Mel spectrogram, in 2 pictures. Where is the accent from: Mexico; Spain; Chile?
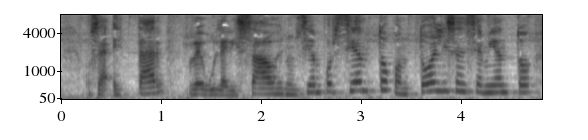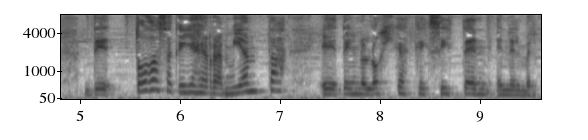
Chile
